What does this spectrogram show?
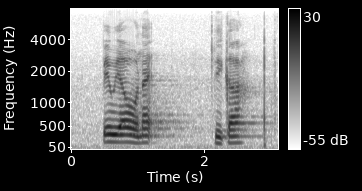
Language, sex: Southern Sotho, male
